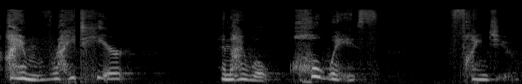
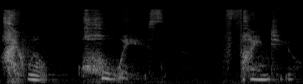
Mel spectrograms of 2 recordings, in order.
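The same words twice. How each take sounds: First: Slow hushed comfort from God. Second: Tender daddy. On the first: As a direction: reassure gently, like a father. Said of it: "And God is saying". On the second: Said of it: "like a good daddy". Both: Retold or imitated.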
